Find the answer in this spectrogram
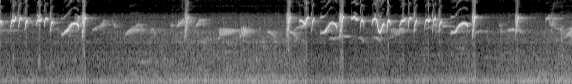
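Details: High, sharp twittering of a competition brown-throated sunbird, fast wavy whistled notes in quick runs separated by brief gaps, with a quiet low rumble in the background.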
